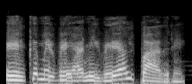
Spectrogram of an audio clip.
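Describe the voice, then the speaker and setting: A reader giving scripture passages in a formal, steady voice. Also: mid-range voice, unhurried, no echo.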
